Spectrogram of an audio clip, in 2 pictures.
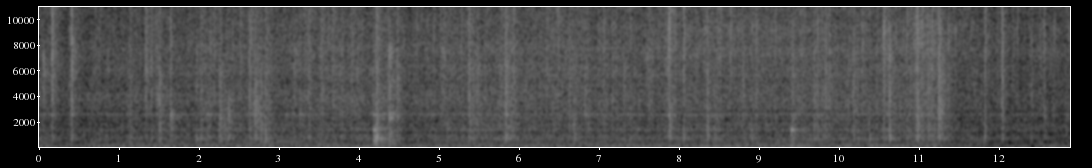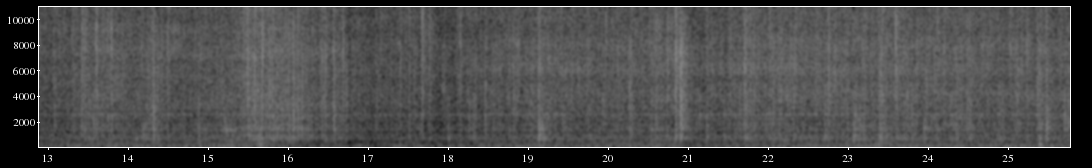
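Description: Onion pieces fry in a pan with a steady, bright sizzle and crackle, close and constant throughout, with occasional louder spits and bursts of hiss.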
